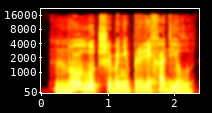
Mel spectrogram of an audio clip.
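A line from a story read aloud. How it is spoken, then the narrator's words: Phlegmatic grunt. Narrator (Russian): флегматично хмыкнул Корунд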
